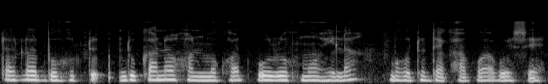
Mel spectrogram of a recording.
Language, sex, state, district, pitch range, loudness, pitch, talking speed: Assamese, female, Assam, Sonitpur, 180-200 Hz, -16 LUFS, 190 Hz, 110 wpm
